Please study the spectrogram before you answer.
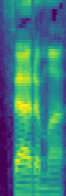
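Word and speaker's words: Fátima: is uh Google 1917 fattima it's spelled just the way it sounds f a t i m a uh sighting or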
